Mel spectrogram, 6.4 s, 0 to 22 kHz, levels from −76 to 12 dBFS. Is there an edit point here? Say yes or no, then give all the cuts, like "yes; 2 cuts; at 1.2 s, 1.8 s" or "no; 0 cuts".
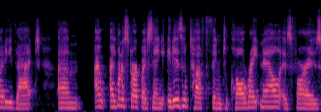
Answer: yes; 3 cuts; at 1.1 s, 2.3 s, 3.8 s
